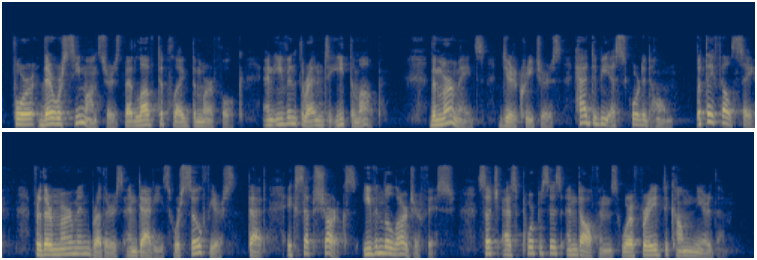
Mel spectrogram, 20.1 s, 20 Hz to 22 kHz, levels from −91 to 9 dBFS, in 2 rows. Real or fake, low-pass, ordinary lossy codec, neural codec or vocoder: real; 7.2 kHz; Opus, 64 kbps; none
